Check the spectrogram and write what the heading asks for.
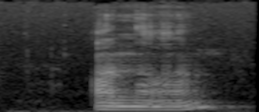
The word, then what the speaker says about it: она: Emphasize on a. That's why we pronounce it она. If you pronounced она, it's fine. People will understand you. However, try to pronounce the way I'm pronouncing it.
